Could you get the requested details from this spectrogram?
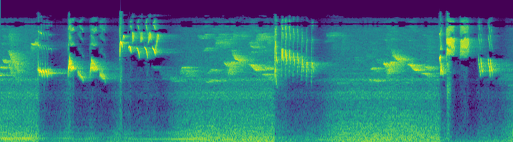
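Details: Orange-headed thrush singing energetically: successive phrases of fast, varied whistles and chirps with rising and falling slides, spaced by short pauses, over steady faint hiss.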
